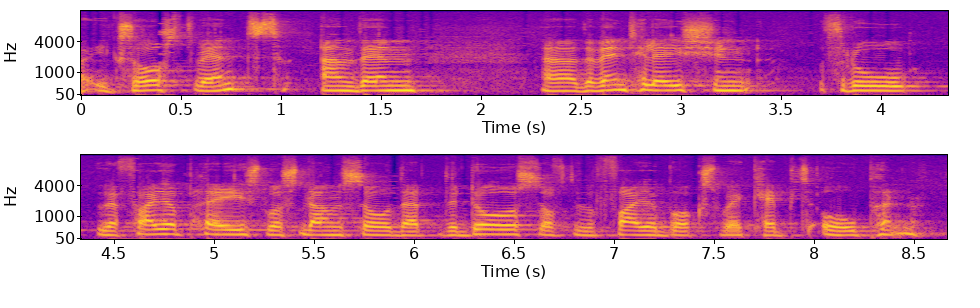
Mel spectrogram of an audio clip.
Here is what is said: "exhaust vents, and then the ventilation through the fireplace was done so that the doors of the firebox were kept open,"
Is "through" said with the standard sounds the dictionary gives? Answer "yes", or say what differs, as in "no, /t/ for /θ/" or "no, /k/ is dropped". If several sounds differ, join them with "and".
yes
